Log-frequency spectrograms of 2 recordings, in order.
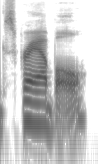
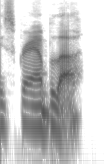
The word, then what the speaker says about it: Scrabble: And then consonant L-E, so like Scrabble, you swallow that, which is different. You don't say Scrabla.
